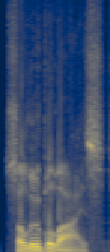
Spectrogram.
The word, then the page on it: solubilize: American English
